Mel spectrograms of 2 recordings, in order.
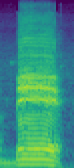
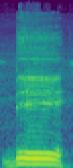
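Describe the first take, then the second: First: The vowel is said open, like bé. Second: The vowel is said closed, like bê. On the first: The speaker calls it right. "era bé" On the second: The speaker calls it wrong. "não B"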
